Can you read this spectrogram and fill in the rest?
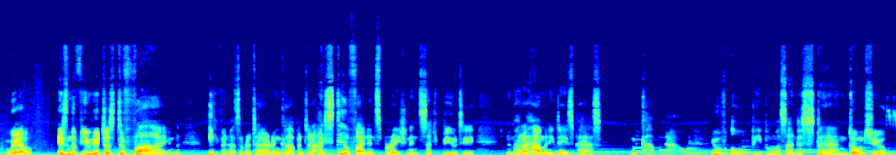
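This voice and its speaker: Older retired carpenter, flamboyant and gracious, hugely animated intonation, fond teasing; audio play. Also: male voice, medium pitch, moderate pace. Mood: grandly admiring. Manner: theatrical, effusive, affectionate teasing. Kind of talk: fan audio drama acting. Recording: music under the voice.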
